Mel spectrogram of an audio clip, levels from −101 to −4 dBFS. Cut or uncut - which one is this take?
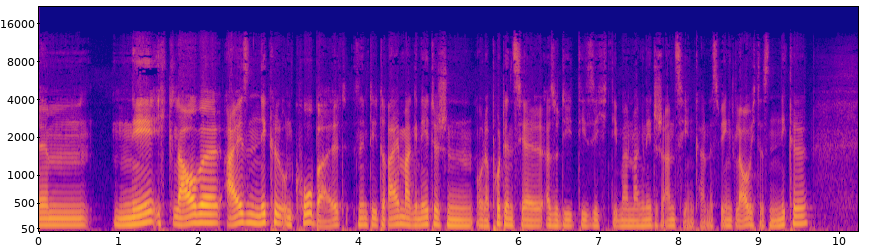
cut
